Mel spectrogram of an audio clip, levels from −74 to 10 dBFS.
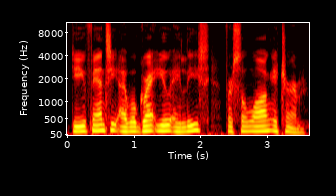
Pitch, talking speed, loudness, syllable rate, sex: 135 Hz, 230 wpm, -16 LUFS, 4.9 syllables/s, male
